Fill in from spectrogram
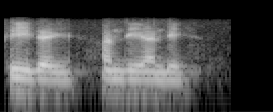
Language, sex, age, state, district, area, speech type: Punjabi, male, 30-45, Punjab, Shaheed Bhagat Singh Nagar, rural, conversation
